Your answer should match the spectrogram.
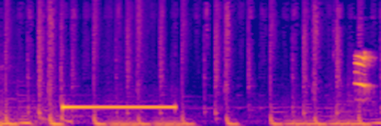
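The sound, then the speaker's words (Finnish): A single loud, steady ringback tone from an outgoing phone call, placed by a radio morning show to a listener, sounds for about a second and a half over a thumping music bed, then cuts off. “Nyt olisi taas aika näpytellä puhelimet tai numerot ruutuun ja pistää se on, vihreätä luuria. Se on siitä painettu, eikö havata linjaa.”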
